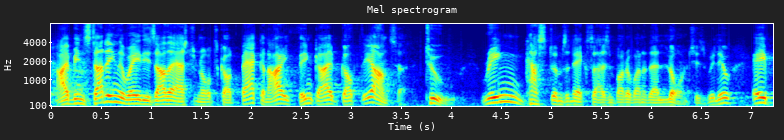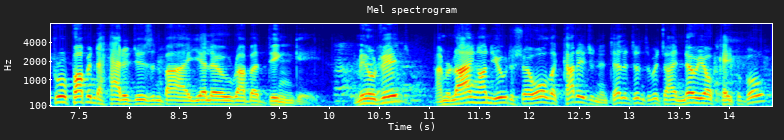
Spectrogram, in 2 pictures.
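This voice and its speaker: An actor playing a pompous, unflappable, scheming senior British civil servant in a radio sitcom, with a British accent. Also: male voice, mid-range voice, big pitch swings, brisk, a bit bright. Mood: confident, scheming. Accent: British English. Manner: pompous, commanding.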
